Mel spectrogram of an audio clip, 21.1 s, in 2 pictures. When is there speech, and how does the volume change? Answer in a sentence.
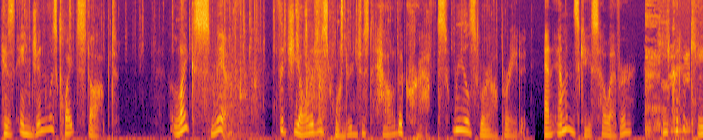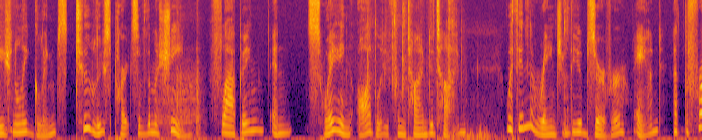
The speech can be heard from 0.0 to 21.0 s, at a steady volume.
